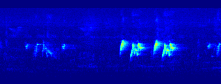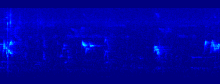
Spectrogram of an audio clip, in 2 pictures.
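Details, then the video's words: Decoy red-whiskered bulbul in a fighting trap in Vietnam: short, sharp, whistled chirping phrases, loudest as a pair of rich bursts near the middle, then sparser single notes spaced about a second apart. "chào mào hót hay"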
